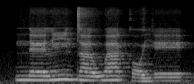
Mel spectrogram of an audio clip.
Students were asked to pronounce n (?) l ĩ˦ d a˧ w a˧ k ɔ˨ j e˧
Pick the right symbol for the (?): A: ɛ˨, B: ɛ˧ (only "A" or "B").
B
